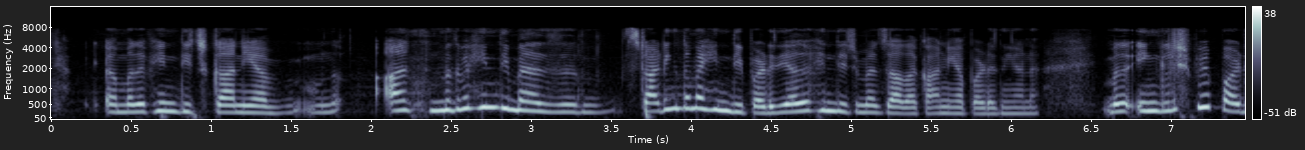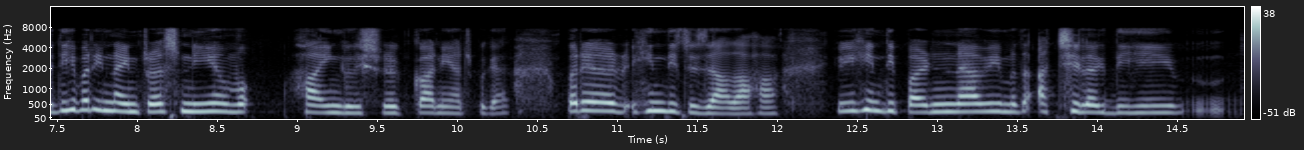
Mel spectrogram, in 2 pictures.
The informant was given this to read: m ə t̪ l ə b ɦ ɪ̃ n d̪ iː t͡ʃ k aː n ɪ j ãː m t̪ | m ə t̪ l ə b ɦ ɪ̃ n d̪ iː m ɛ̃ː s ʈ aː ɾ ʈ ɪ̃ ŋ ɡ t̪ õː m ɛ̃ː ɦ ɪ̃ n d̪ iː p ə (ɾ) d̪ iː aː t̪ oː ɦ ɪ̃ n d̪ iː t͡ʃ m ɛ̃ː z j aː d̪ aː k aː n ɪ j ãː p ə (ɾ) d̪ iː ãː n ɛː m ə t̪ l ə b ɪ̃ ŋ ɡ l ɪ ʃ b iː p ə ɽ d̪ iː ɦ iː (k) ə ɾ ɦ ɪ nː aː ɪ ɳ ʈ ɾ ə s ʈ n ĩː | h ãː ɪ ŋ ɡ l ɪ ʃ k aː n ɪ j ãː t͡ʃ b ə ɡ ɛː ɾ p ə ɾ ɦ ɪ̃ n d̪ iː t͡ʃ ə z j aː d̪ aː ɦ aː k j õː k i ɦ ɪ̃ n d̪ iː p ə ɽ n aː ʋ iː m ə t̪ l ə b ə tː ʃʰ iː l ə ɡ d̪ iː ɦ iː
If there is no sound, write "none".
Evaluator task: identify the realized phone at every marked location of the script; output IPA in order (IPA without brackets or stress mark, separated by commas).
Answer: ɽ, ɽ, p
